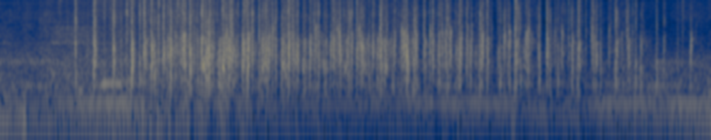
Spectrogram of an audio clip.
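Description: A crowd claps and applauds.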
